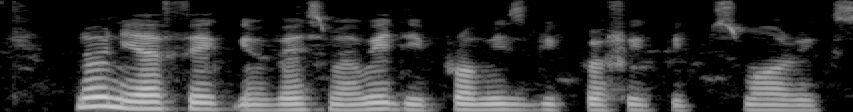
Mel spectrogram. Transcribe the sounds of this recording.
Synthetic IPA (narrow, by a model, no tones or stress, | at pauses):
noniafekĩnvɛstmɛ̃nwedepɹɔmis̬biɡ̚pɹɔfitwidsmɔɹiks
